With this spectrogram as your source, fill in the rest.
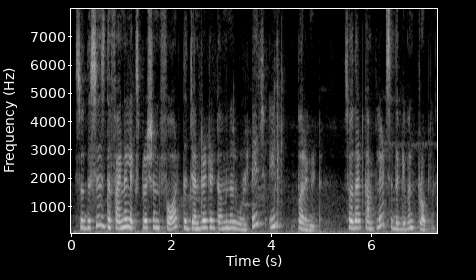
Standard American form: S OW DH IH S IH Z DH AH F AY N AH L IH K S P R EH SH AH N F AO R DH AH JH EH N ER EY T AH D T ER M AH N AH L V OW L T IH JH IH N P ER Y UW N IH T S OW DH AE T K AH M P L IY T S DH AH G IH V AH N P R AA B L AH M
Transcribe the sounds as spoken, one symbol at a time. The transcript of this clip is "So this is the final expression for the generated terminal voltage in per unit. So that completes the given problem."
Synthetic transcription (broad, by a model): S OW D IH S IH Z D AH F AY N AH L IH K S P R EH SH AH N F AO R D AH JH EH N ER EY T AH D T ER M AH N AH L V OW L T IH JH IH N P ER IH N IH T S OW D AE T K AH M P L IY T S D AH G IH V AH N P R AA B L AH M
